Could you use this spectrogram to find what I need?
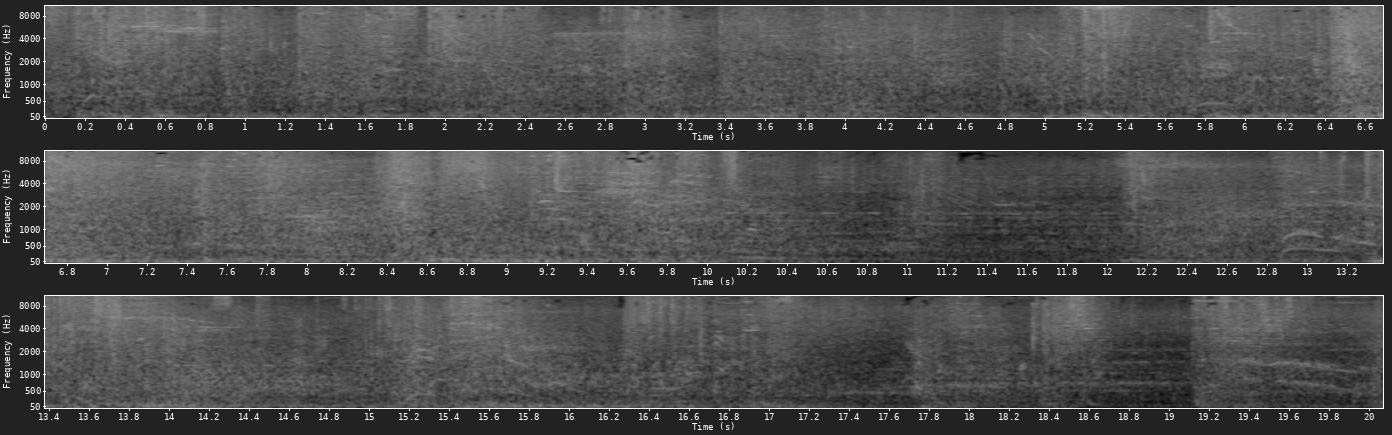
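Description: Magic blasts and hits crackle and boom in a fast, busy fight.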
